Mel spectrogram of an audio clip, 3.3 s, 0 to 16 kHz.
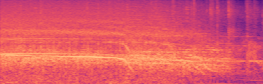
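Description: A convention panel crowd at NJCON 2012 screaming and cheering loudly and continuously, with whoops over a dense roar that fades slightly at the end.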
